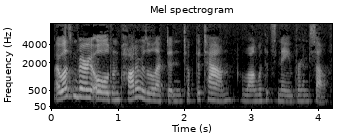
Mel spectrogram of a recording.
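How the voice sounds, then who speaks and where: A woman's voice: medium pitch, a little fast, close to an everyday voice, rough recording. An actress playing a young woman who is curt and prim with a stranger, then screams for help. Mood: cool guarded. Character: guarded young wife, frightened then relieved. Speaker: actor. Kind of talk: stage or radio play acting.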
